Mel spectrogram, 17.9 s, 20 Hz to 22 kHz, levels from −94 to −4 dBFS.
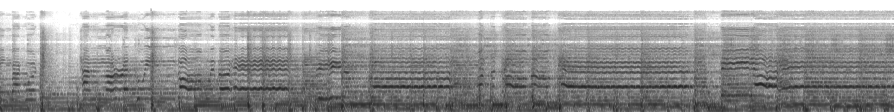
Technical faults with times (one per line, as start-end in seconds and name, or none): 0.00-17.89 imaging from linear upsampling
